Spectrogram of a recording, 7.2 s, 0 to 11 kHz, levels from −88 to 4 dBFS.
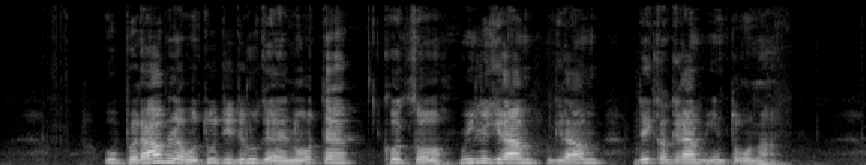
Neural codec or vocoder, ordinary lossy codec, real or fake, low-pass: none; none; real; none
